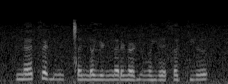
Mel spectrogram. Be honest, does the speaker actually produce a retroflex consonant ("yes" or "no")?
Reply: yes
